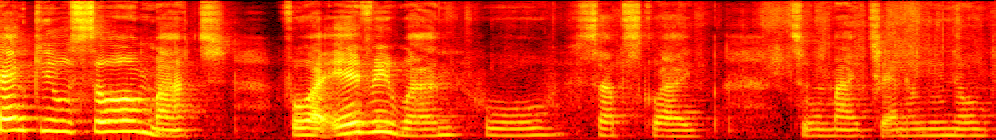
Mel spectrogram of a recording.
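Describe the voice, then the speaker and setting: Very slowly, a woman speaks in a fairly low pitch with very wide pitch swings and big swings in loudness. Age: 60s. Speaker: YouTuber. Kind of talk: casual livestream chat. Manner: halting, repeating words.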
